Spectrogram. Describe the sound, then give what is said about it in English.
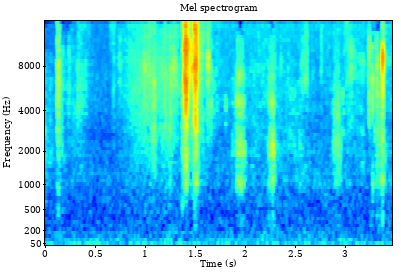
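Crisp bites and chewing on a dry saltine cracker: a few sharp, brittle crunches stand out near the middle, with softer crackling chews around them. No voices are heard. “I wanted to eat a saltine. Oh, I actually have some saltines. Here, try this.”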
